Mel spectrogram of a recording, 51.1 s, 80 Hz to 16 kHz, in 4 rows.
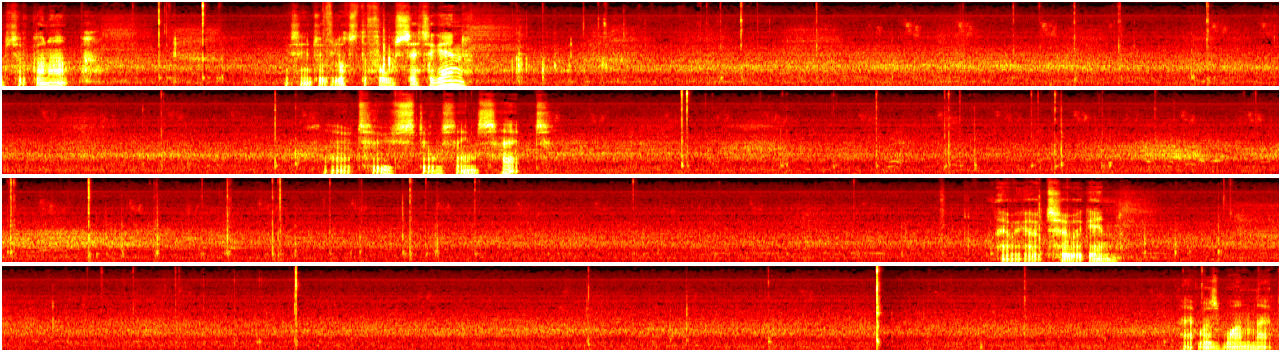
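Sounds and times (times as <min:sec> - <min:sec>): faint steady hiss: 0:00.0 - 0:51.0
lock pick ticking and scraping: 0:05.4 - 0:12.8, 0:13.4 - 0:15.8, 0:19.4 - 0:24.4, 0:25.1 - 0:30.9.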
